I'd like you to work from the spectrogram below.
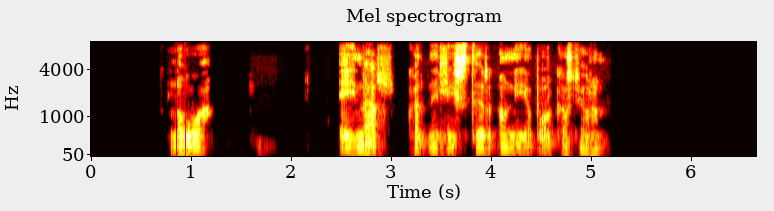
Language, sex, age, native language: Icelandic, male, 40-49, Icelandic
